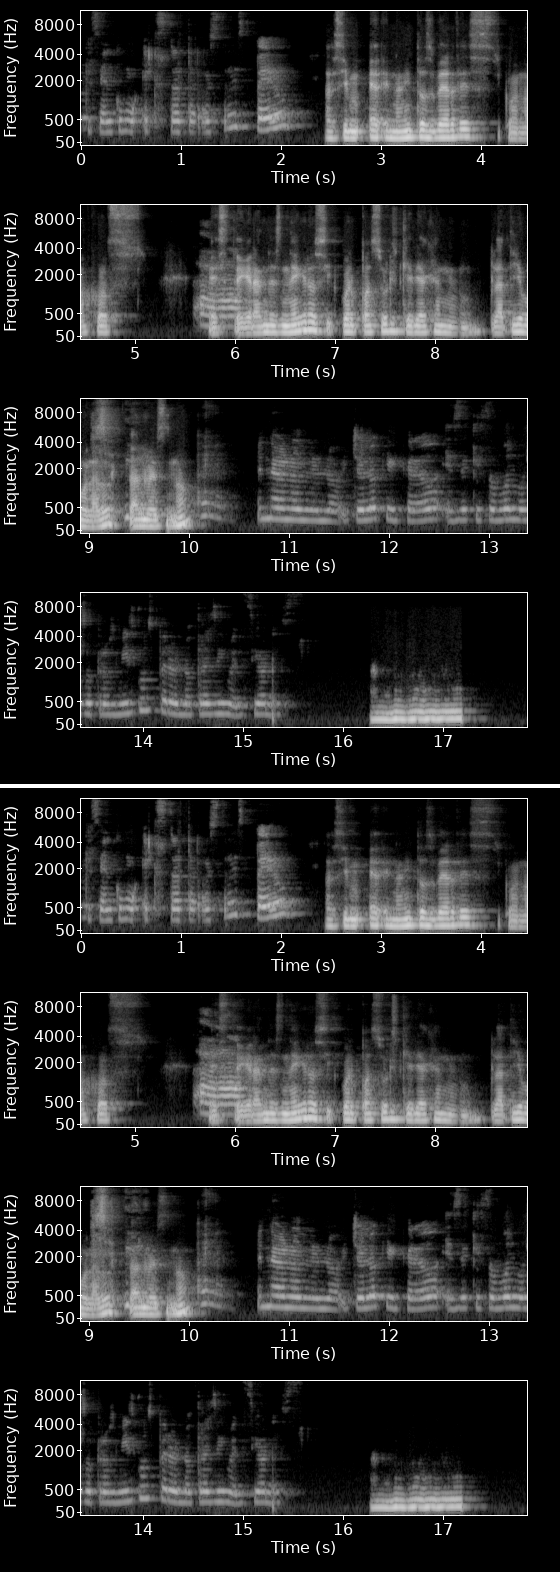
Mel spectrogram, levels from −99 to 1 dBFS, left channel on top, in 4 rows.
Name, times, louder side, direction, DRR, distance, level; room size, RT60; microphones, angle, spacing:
voice 1, 0.0-2.1 5.6-6.1 9.0-9.6 10.1-10.3 10.7-15.4, right 2 dB, 20° right, 1.6 m, -37 dB
voice 2, 2.5-5.0 5.7-10.0 16.3-17.2, left 3 dB, 55° left, 0.7 m, -24 dB
18.0 x 16.0 x 4.7 m
head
